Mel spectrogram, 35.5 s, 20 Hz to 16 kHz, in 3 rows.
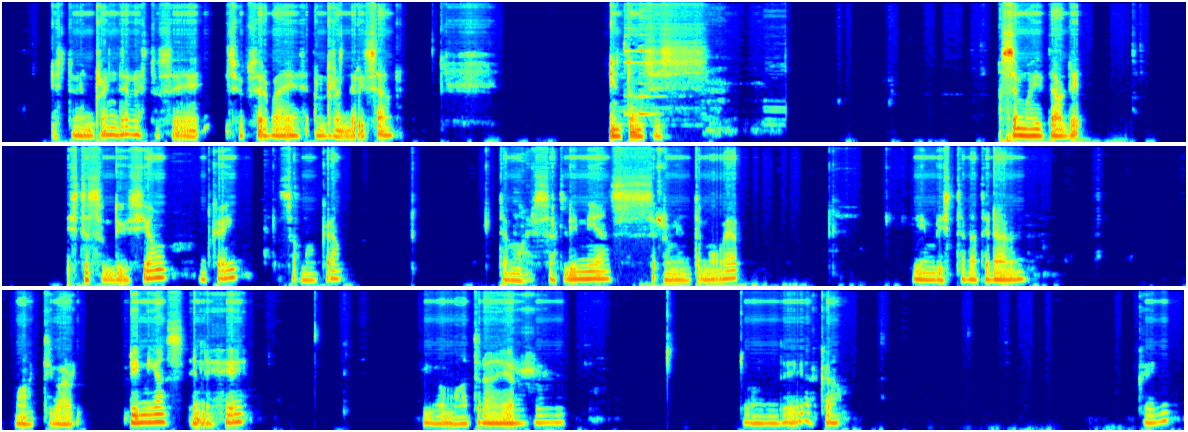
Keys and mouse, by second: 0.6 click, 10.0 click, 11.6 click, 15.1 click, 17.0-18.8 typing, 21.1 F3, 26.0 n, 26.7 g, 32.8 click.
